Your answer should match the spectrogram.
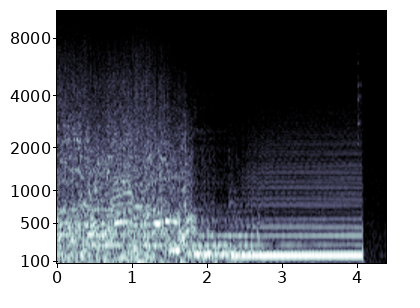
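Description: Lo-fi experimental jazz-punk improvisation: a dense, noisy clash of instruments. About halfway through it gives way to a single held low note with rich overtones that stays steady.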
